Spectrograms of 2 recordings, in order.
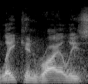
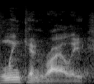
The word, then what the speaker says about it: Laken Riley: We had to actually shame him into even saying Laken Riley's name, which he pronounced as Lincoln Riley.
